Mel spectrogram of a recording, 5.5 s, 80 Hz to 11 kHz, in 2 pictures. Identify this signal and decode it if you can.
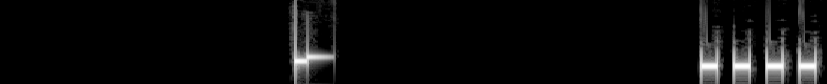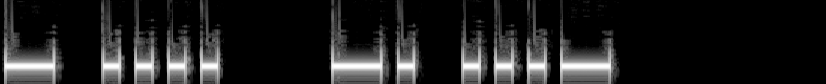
Morse code, heard as a keyed tone, about 22 wpm, 700 Hz. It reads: 4H NV
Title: Winter Field Day Exchanges Encore 22wpm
